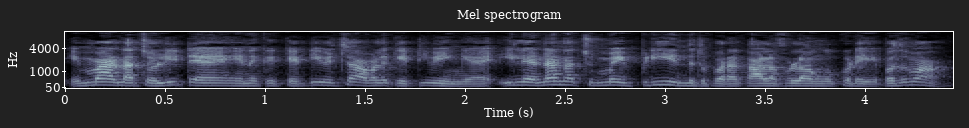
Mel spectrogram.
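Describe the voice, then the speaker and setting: A woman's voice: low-pitched, racing. A performer playing a son, pleading and arguing with his parents in a family sketch. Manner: pleading, argumentative. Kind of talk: family comedy sketch acting.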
